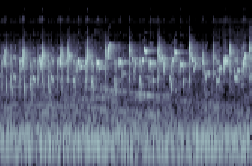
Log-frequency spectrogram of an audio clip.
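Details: Fighter-style song of yellow-vented bulbul meant to spur other bulbuls into singing: continuous dense chattering and bright chirps, quick uneven notes tumbling without pause, with a faint low background hum.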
